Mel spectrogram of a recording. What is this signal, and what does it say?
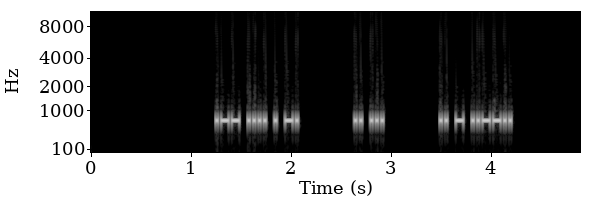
Morse code, heard as a keyed tone, about 41 wpm, 700 Hz. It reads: WHEN IS IT?
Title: 3x Word-Spacing - Sentences from Top 100 Words - 45wpm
